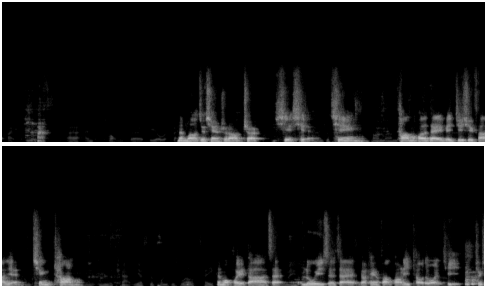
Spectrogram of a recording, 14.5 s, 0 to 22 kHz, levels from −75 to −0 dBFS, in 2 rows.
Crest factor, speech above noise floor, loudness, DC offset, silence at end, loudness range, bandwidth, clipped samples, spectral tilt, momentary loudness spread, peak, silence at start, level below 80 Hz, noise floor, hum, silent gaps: 18 dB; 40 dB; -25 LUFS; under 0.1%; 0 s; 5 LU; 12 kHz; under 0.1%; -5 dB/octave; 11 LU; -8 dBFS; 0.35 s; -60 dBFS; -65 dBFS; none; none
